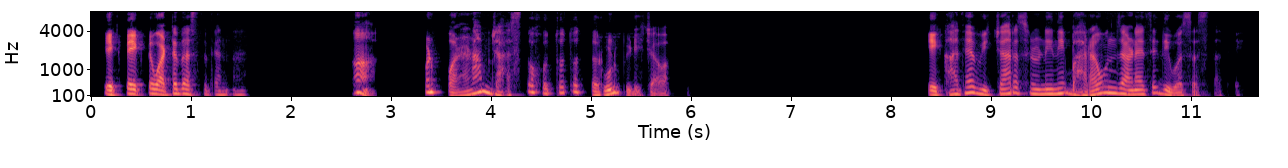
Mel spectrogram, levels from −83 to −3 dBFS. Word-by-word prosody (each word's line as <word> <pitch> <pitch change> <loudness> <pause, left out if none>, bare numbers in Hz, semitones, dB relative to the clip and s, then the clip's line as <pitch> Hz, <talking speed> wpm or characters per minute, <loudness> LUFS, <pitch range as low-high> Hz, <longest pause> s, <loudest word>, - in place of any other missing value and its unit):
एकटं-एकटं 145 +4 +6
वाटत 160 +3 +4
असतं 140 -3 -3
त्यांना. 135 0 -10 1.1
हां. - - +2 0.6
पण 220 - +5
परिणाम 160 - +1
जास्त 125 0 -7
होतो, 200 +1 -6
तो 230 - -2
तरुण 150 - -1
पिढीच्या - - -9
बाब - - -11 2.6
एखाद्या 145 +9 +2
विचारसरणीने 165 +1 0
भारावून 150 +9 0
जाण्याचे 150 +1 0
दिवस 110 - -4
असतात - - -13
ते. - - -32
150 Hz, 105 wpm, -26 LUFS, 130-175 Hz, 2.6 s, एकटं-एकटं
